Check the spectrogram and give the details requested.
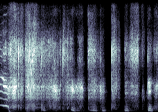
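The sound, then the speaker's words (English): A voice imitates the Chidori chirping lightning effect from Naruto, a lightning-hands technique whose name means a thousand birds: a loud, hissy, crackling buzz with high chirping tones, starting as a sustained burst and breaking into choppy, stuttering pulses. “Hope you like that sound effect because you're going to hear about it”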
